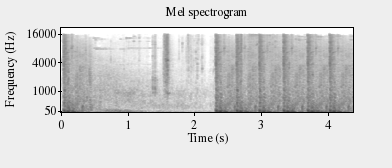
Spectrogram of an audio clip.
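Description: SVO sniper rifle in Call of Duty Advanced Warfare firing a series of loud, sharp shots at a steady, fairly slow pace, with a few fainter reports before a sudden louder volley.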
